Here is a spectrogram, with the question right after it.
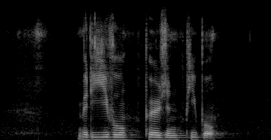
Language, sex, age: English, male, 24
